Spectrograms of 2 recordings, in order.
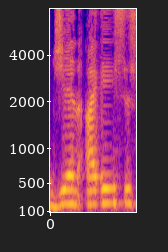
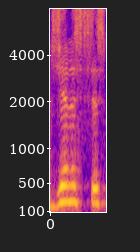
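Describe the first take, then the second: First: The middle vowel is 'eye', like in Isis. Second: The middle vowel is short, like in Genesis. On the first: The speaker calls it right. "but Gen Isis, like ISIS" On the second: The speaker calls it wrong. "not Genesis"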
